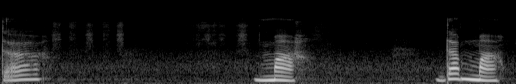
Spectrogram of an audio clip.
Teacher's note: And the A here is stressed. O is not stressed, so we pronounce it like da ma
